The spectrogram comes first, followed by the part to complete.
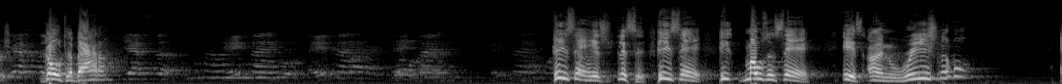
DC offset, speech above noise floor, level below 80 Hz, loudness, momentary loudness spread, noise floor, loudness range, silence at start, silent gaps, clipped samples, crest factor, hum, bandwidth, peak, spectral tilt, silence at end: under 0.1%; 43 dB; -54 dBFS; -20 LUFS; 23 LU; -62 dBFS; 8 LU; 0 s; none; under 0.1%; 16 dB; none; 16 kHz; -6 dBFS; -4 dB/octave; 0.95 s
